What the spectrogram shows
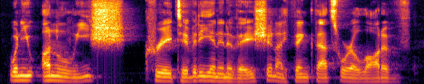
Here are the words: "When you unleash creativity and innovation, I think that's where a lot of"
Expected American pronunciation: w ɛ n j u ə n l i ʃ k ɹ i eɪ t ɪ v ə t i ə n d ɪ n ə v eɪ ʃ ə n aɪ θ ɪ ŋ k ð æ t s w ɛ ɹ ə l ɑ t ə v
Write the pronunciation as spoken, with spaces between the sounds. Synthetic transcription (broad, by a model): w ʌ n j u ə n l i ʃ k ɹ i eɪ t ɪ v ə t i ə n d ɪ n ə v eɪ ʃ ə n aɪ θ ɪ ŋ k ð æ t s w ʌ ɹ ə l ɑ t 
